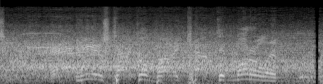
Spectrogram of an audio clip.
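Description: Speaking at a fairly slow pace, the voice sounds dry with no echo over loud background noise. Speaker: play-by-play announcer. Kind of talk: live sports commentary, play-by-play. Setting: broadcast booth at a game. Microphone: headset.

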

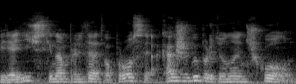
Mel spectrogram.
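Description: Light noise is present in the background. The speaker is a man. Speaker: family travel vlogger. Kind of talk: sponsored ad read. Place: kitchen. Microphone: phone near.

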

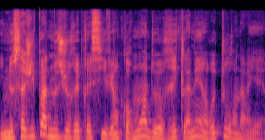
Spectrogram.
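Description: A man's fairly high, dark and mellow voice, fairly quick, with ordinary pitch movement and a very clean recording over a silent background. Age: 50s. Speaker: police officer and bereaved father. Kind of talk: video appeal. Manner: formal.

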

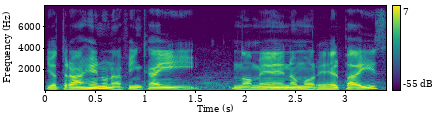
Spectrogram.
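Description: Over light background noise, a man with a German accent talks at a fairly slow pace with fairly even intonation, and the sound is dry with no echo. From Germany. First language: German (speaking Spanish). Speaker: exchange medical student. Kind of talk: testimony. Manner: halting, with frequent self-corrections and repeated words. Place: garden. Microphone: handheld.

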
